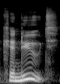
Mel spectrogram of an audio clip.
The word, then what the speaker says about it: Canute: And I also want to know how to pronounce the name of it. Canute, yes. – Canute? It sounds Canadian, but it's not.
